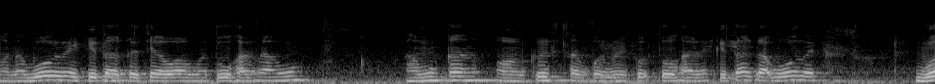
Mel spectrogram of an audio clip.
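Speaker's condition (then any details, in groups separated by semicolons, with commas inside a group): Cerebral palsy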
